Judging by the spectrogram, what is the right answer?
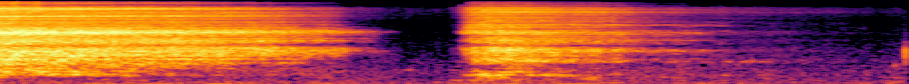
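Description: Two long, deep breaths drawn in through the nose with a short pause between them, broad and airy, close and fairly loud, followed by quiet and a faint final sniff.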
